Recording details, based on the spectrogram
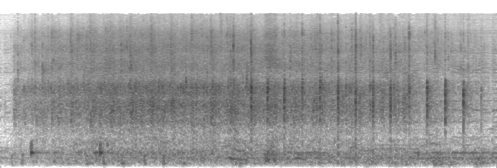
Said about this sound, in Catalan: Ja podeu pujar a l'escenari. Un fort aplaudiment.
